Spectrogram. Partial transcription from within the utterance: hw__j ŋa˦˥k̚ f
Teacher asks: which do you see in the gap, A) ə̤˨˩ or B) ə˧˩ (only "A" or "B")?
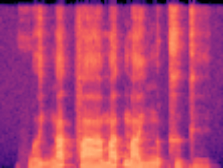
B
